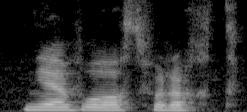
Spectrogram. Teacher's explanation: The first MH is a V sound, and then the BH and the MH as W sounds.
